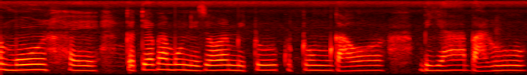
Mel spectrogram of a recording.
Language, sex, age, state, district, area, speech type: Assamese, female, 45-60, Assam, Sivasagar, rural, spontaneous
